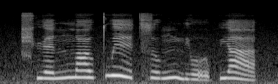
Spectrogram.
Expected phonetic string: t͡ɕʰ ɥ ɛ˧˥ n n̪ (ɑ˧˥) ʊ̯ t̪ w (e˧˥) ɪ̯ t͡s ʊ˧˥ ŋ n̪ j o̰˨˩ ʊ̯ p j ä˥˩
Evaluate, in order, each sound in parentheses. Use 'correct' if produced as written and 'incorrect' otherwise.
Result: incorrect: ɑ˥, incorrect: e˥˩

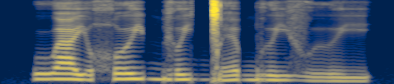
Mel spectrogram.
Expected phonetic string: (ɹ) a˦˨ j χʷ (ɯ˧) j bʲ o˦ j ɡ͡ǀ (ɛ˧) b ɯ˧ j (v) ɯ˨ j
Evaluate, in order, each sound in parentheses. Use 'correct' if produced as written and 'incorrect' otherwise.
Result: incorrect: w, incorrect: ɯ˦, incorrect: ɛ˦, correct

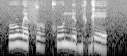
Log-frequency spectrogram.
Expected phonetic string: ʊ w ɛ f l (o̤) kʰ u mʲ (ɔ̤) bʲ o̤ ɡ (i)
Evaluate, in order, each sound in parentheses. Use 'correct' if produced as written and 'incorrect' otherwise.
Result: incorrect: ɔ̤, incorrect: ɔ, incorrect: e

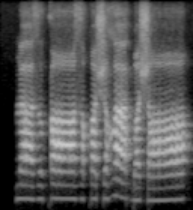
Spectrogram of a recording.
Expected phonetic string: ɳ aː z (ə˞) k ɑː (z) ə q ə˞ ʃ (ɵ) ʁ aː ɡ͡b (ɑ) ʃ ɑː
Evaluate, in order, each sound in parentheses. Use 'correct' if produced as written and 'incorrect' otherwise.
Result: incorrect: ɤ, correct, incorrect: ə, correct

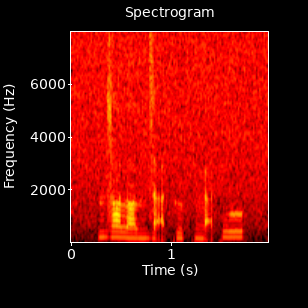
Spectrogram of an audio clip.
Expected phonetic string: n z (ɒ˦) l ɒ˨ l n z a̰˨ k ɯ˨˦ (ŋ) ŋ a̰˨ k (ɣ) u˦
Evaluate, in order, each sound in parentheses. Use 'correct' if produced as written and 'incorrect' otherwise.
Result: incorrect: ɒ˧, incorrect: k, incorrect: w

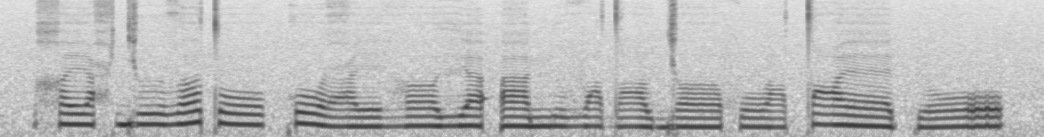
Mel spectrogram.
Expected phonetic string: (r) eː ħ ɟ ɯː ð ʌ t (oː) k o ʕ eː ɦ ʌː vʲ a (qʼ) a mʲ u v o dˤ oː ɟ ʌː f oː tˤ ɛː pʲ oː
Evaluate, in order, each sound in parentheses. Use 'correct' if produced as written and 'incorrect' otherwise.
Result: incorrect: χ, correct, incorrect: ʔ

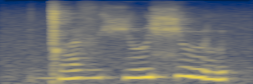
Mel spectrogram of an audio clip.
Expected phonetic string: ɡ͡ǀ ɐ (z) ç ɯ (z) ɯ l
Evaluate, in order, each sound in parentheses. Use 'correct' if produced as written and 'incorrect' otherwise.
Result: correct, incorrect: ɕ

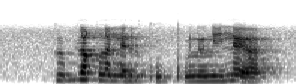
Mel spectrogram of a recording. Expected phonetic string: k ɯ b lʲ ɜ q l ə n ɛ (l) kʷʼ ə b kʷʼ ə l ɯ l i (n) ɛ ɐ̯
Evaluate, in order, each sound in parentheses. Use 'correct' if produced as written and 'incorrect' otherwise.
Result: incorrect: r, correct

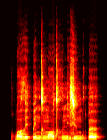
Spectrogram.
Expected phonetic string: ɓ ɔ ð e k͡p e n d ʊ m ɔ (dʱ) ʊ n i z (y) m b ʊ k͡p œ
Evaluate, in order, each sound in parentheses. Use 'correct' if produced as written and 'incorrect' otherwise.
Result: correct, correct

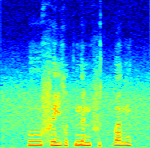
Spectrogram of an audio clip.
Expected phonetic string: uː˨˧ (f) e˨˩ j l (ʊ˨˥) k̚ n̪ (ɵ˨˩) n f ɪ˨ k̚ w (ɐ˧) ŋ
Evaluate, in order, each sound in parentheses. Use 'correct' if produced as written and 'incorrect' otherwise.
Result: correct, correct, correct, incorrect: ɐ˨˥

